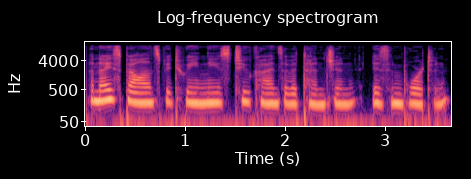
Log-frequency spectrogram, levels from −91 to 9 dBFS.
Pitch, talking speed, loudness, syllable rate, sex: 200 Hz, 180 wpm, -17 LUFS, 5.5 syllables/s, female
